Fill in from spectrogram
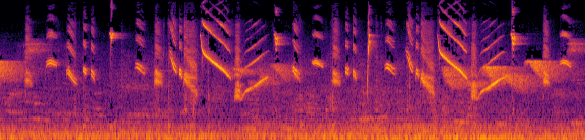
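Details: Warm-up singing of a green-winged saltator with rain: repeated bursts of steeply falling whistled slurs roughly twice in twelve seconds, amid many quick chirps, sustained high tones and other birds calling over a low background hiss.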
